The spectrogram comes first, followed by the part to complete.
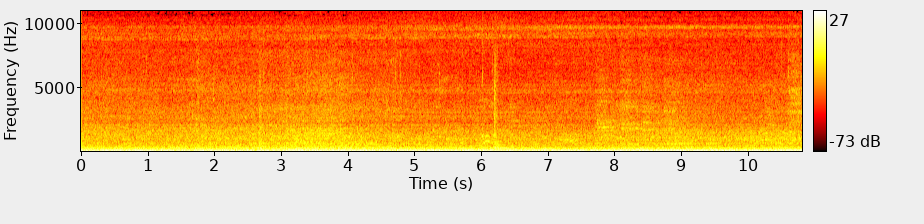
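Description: Car cabin noise while driving slowly in city traffic: a steady low engine and road rumble heard from inside the car.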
